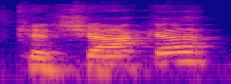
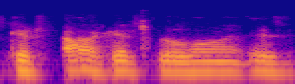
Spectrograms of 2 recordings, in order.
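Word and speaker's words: cachaça: Dewey, it's cachaca. I can't pronounce that right. And then lime, sugar, and ice. Yeah, so it's cachaca is the alcohol in it.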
